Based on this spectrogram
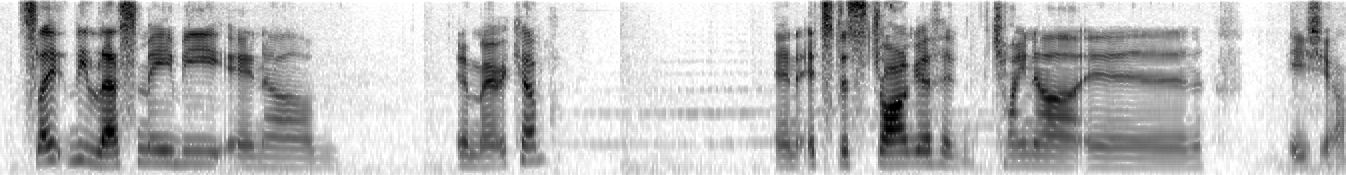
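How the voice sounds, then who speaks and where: A woman speaks at a very slow pace with long, frequent pauses and ordinary pitch variation. Her loudness swings widely, and music plays in the background. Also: medium pitch for a woman. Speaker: esports caster. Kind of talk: live commentary.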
